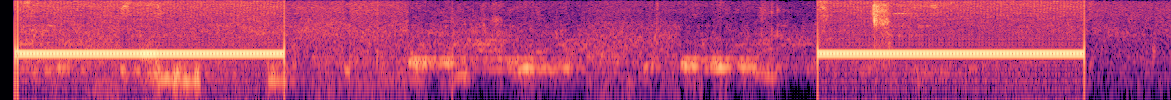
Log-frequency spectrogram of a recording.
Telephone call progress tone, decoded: ringback tone

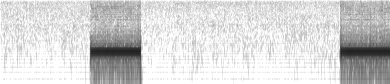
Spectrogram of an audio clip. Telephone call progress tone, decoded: ringback tone

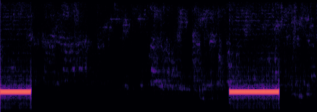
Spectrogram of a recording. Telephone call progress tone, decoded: ringback tone

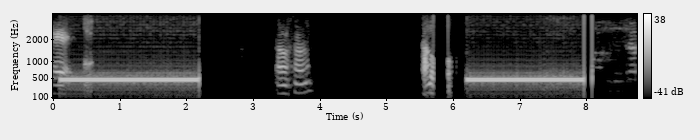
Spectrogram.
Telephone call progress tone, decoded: ringback tone

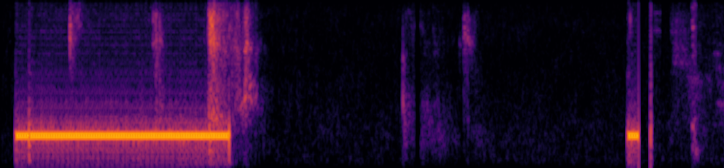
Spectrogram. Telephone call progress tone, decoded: ringback tone

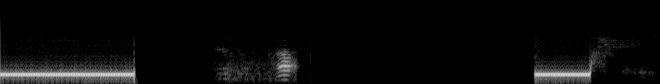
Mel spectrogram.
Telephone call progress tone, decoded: ringback tone

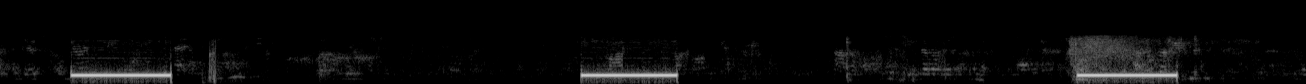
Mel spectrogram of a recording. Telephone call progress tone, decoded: ringback tone

